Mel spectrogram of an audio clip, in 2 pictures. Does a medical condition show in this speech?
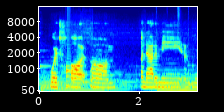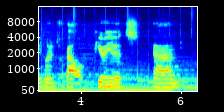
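No.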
